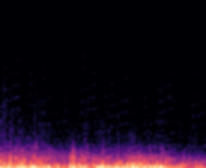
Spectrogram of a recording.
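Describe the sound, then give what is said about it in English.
A deep, rolling rumble of thunder fills the whole moment, heavy and steady with a low growl that never fully drops away. No voices are heard. “The lightning illuminated my way up the stairs, as each step brought me closer to my canvas.”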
